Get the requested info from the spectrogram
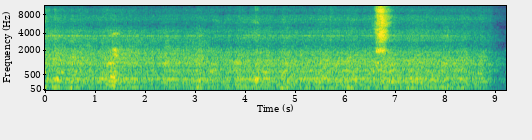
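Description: Steady low machine hum running throughout, with a brief soft hiss about seven seconds in.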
